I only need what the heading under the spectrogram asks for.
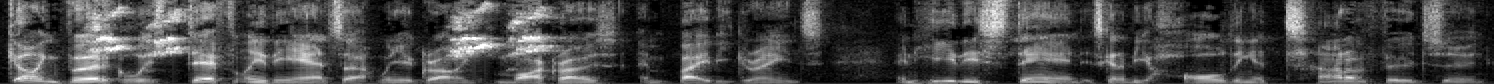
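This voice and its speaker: A man hosting a casual gardening tutorial, chatty and full of fillers, his voice slightly croaky. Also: fairly low pitch, reverberant, distant mic. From Australia. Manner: chatty, many "uh" and "you know" fillers. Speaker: gardening channel host.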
